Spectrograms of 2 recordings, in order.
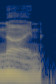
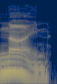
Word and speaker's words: Nein: But Caleb, whose accent makes his pronunciation unclear, says it as Nein, the German word for no.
